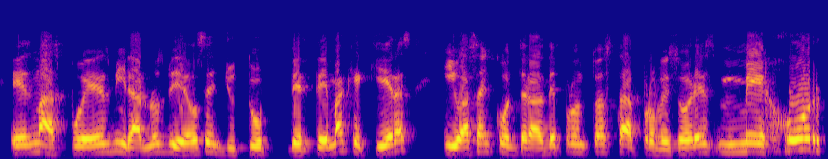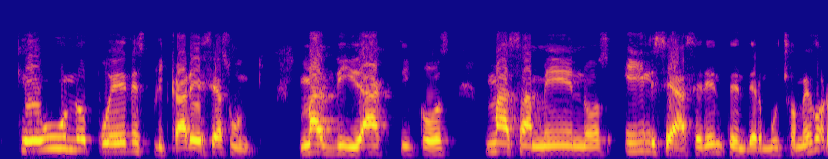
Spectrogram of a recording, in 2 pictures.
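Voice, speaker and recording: A man giving a reflective talk on education, animated and fond of telling stories. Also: on the high side, no echo, highs cut off. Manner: animated, storytelling. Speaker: education speaker. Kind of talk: reflective talk with acted anecdotes.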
